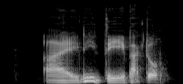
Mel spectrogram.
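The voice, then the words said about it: Deep character voice. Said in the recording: “Such a deep voice for such a small man.”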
